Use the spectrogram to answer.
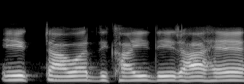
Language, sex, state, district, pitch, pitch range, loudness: Hindi, male, Jharkhand, Deoghar, 190 Hz, 185-195 Hz, -15 LUFS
